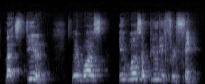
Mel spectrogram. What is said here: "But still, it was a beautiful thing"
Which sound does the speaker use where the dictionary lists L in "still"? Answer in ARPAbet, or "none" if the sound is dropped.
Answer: W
